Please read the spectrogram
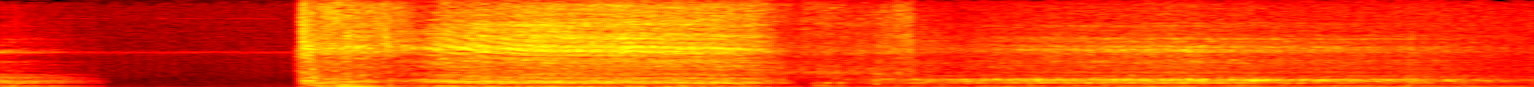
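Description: Crocodile growling: one call fades out in the first half-second, then a long noisy growl starts suddenly about a second and a half in and runs about six seconds before fading near the end.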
